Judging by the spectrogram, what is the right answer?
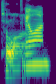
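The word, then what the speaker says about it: Ta'Lon: I was really excited to see Talon. How do you say his name? Talon. I was so excited to see him.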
